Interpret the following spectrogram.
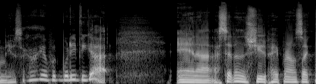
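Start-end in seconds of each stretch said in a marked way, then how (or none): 0.3-1.2 much higher, breezy professor voice; lightly mocking the teacher's welcome; voicing the professor. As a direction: play the casual professor up high.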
